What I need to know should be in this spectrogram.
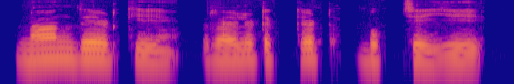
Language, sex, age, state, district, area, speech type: Telugu, male, 30-45, Andhra Pradesh, Kakinada, rural, read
